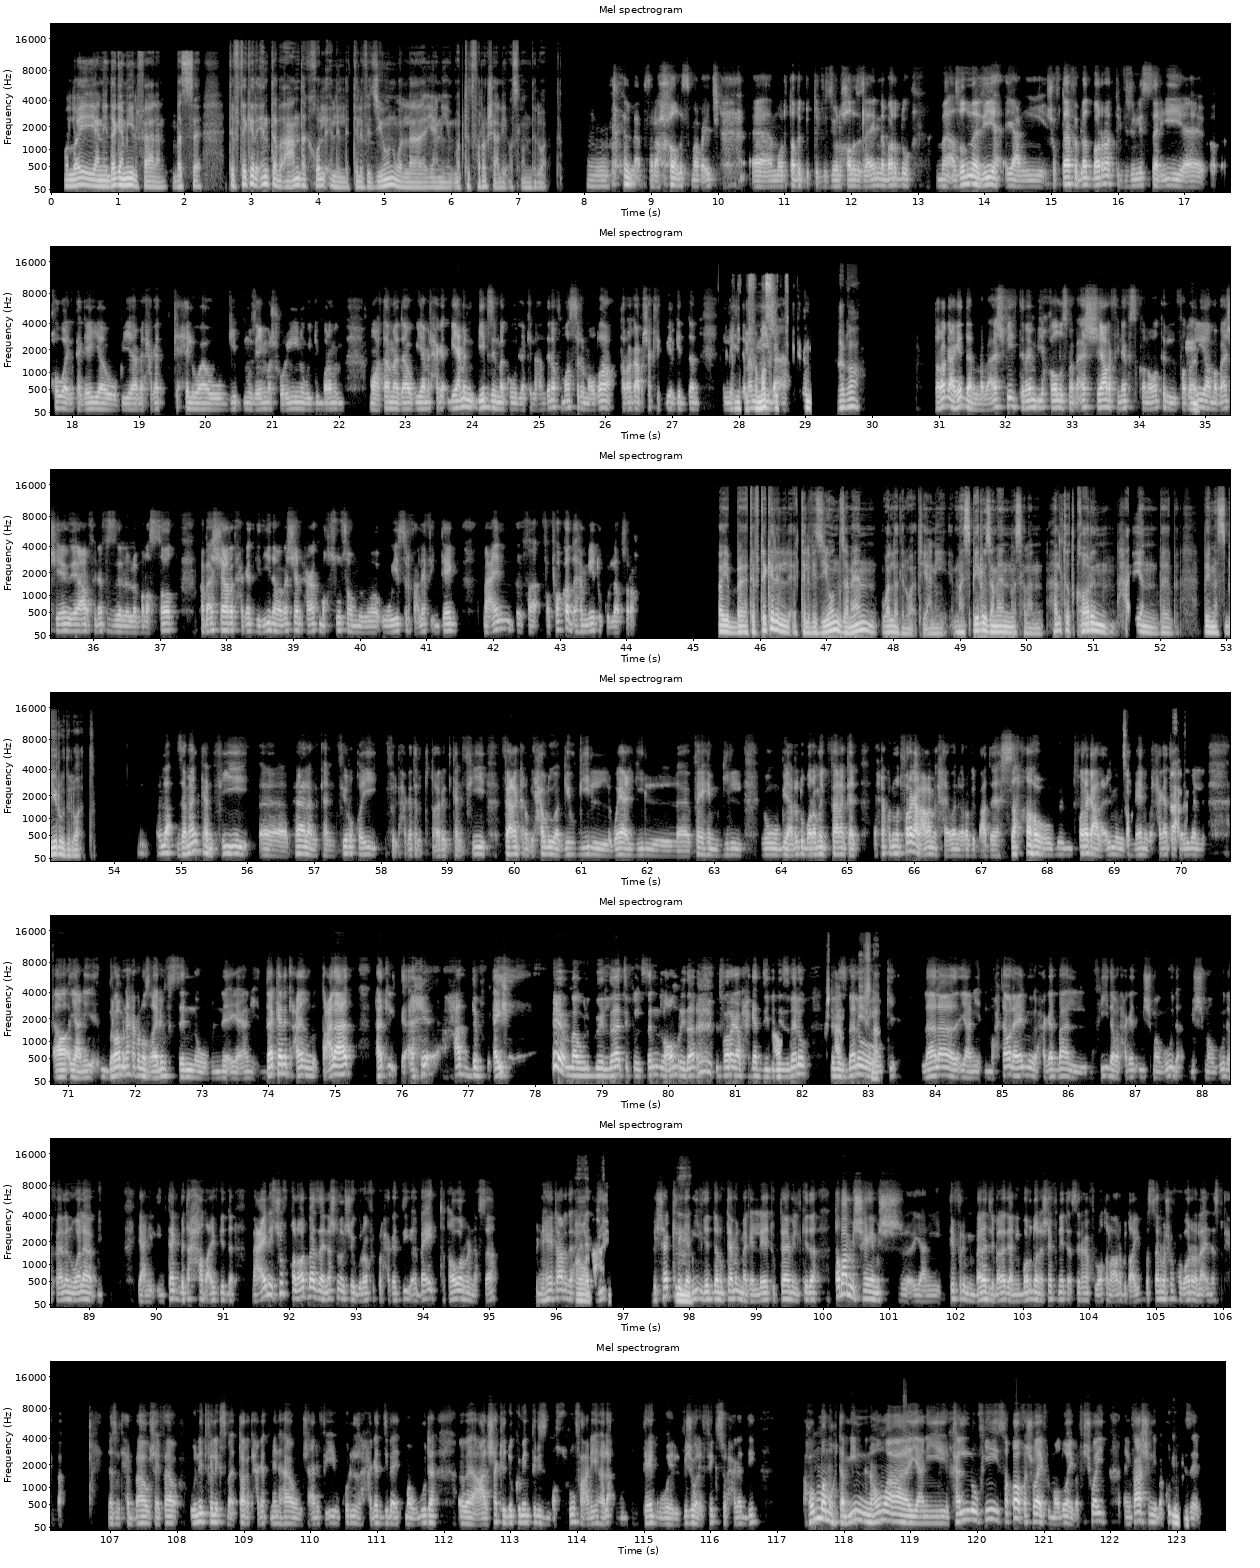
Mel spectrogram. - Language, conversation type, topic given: Arabic, podcast, إزاي اتغيّرت عاداتنا في الفرجة على التلفزيون بعد ما ظهرت منصات البث؟
- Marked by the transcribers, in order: other background noise; laugh; laughing while speaking: "خالص"; unintelligible speech; tapping; laughing while speaking: "الصلاة"; laughing while speaking: "أي مولود دلوقتي في السن … دي بالنسبة له"; unintelligible speech; in English: "National Geographic"; in English: "documentaries"; in English: "والvisual effect"; unintelligible speech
